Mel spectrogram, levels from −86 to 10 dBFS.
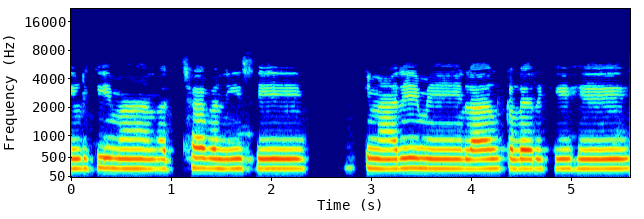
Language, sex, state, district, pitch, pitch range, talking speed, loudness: Chhattisgarhi, female, Chhattisgarh, Jashpur, 230 Hz, 225-230 Hz, 105 wpm, -13 LUFS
